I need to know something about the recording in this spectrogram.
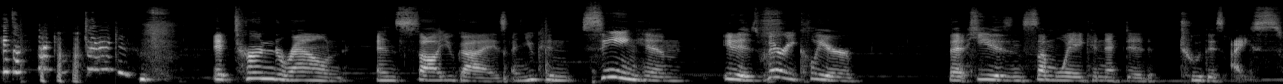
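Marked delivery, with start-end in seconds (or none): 0.0-1.5 tiny squeaky voice, much higher, faster. Narrating to the group, voicing the cry a jackrabbit hears, in a tiny squeaky voice. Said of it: "this tiny squeaky voice go".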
